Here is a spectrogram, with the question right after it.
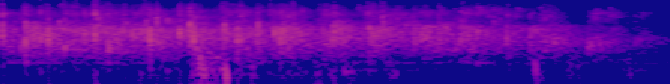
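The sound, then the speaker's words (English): A worship service audience breaks into steady applause for musicians who have just performed a song, a dense wash of many hands clapping together that holds for several seconds before gradually tapering off at the end. “I mean, we're proud of you, and we clap for you and all that, but you're doing this for Jesus.”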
